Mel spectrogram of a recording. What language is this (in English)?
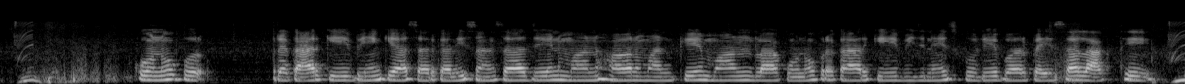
Chhattisgarhi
